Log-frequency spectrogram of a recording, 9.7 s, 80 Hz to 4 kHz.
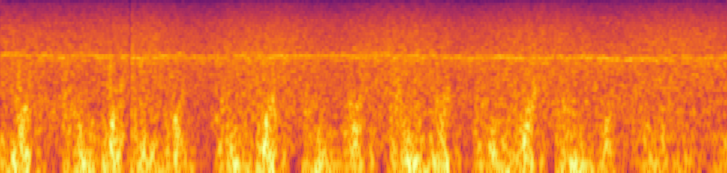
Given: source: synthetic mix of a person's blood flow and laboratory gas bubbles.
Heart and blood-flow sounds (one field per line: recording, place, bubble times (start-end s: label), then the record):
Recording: Doppler ultrasound of blood flow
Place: precordium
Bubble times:
no bubbles
From the record:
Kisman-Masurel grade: 000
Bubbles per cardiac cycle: 0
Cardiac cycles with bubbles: 0%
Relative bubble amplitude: no bubbles discernible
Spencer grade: 0 (complete lack of bubble signals)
